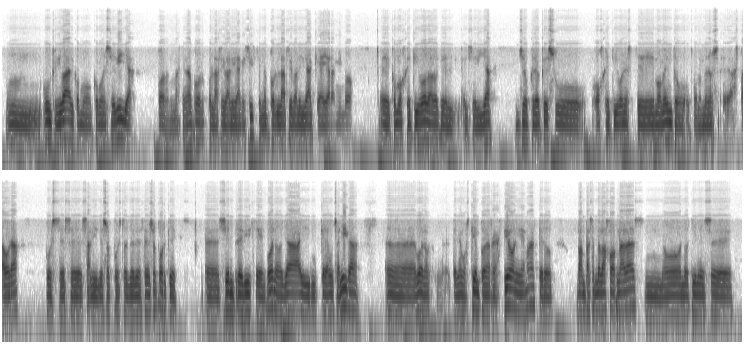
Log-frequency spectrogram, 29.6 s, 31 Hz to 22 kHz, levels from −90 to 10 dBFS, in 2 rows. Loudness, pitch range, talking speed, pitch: -20 LUFS, 90-100 Hz, 170 wpm, 95 Hz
